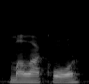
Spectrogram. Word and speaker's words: молоко: Russian will tell you Russian is really easy to pronounce because the letter always says what the letter says and it never changes and they're right most of the time except for this word with three o's or the O in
